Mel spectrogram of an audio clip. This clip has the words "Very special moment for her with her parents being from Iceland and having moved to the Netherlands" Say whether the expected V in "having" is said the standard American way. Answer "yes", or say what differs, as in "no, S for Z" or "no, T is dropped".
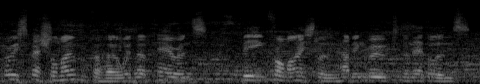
yes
